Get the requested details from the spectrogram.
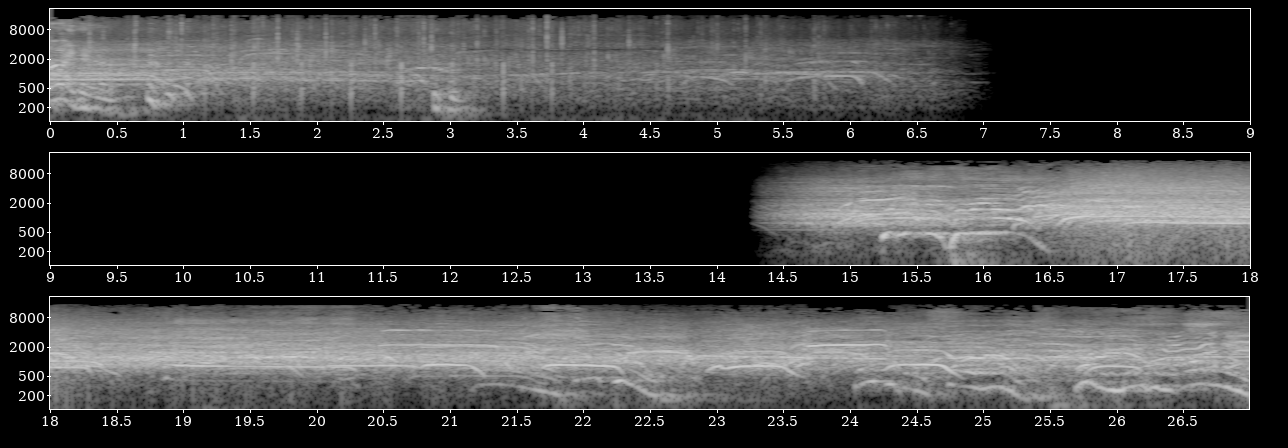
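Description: A man sings into a microphone over a loudspeaker at a live concert.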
